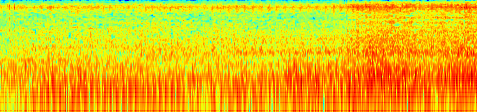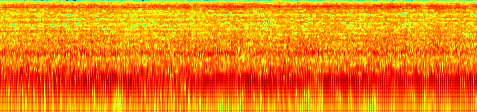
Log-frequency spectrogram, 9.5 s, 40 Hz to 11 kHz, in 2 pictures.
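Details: Honda Beat Sporty Deluxe scooter (year stated 2021), formerly stumbling off idle; now revs up cleanly with a steady pitch and no stumbling. Injector judged still fine, no replacement needed. Normal revving.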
